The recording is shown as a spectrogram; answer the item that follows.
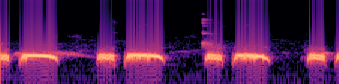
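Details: Decoy spotted dove calling in 'giọng thổ' voice, 'thúc' and 'gù' types: deep coos in a short note plus drawn-out note pattern, evenly spaced, with a brief high chirp midway.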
